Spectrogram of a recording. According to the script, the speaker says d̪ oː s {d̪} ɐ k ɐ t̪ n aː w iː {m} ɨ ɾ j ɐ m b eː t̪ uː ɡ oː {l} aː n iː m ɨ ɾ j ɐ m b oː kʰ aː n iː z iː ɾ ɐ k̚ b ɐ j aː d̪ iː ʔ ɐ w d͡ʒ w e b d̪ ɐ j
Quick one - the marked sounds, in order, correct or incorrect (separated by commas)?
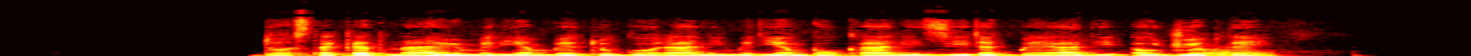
incorrect, correct, incorrect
